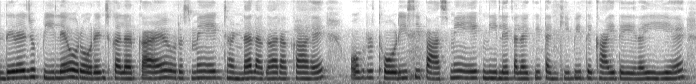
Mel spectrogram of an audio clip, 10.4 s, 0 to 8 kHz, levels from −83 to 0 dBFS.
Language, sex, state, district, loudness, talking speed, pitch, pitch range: Hindi, female, Maharashtra, Dhule, -14 LUFS, 185 wpm, 220 Hz, 210-230 Hz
